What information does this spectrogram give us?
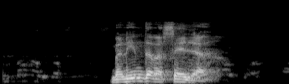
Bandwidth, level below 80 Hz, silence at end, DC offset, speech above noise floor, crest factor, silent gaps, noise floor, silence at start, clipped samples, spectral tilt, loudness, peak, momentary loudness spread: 7.8 kHz; -52 dBFS; 0.7 s; under 0.1%; 52 dB; 16 dB; none; -66 dBFS; 1.1 s; under 0.1%; -6 dB/octave; -16 LUFS; -2 dBFS; 8 LU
